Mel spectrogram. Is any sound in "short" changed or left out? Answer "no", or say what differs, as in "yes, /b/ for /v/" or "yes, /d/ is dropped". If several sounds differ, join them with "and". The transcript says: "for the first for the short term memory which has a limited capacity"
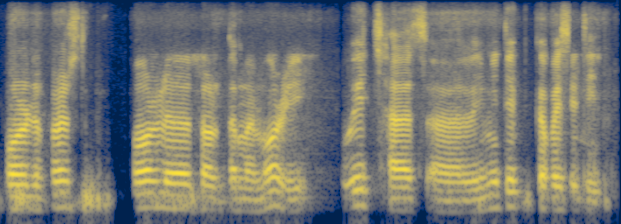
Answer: yes, /s/ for /ʃ/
